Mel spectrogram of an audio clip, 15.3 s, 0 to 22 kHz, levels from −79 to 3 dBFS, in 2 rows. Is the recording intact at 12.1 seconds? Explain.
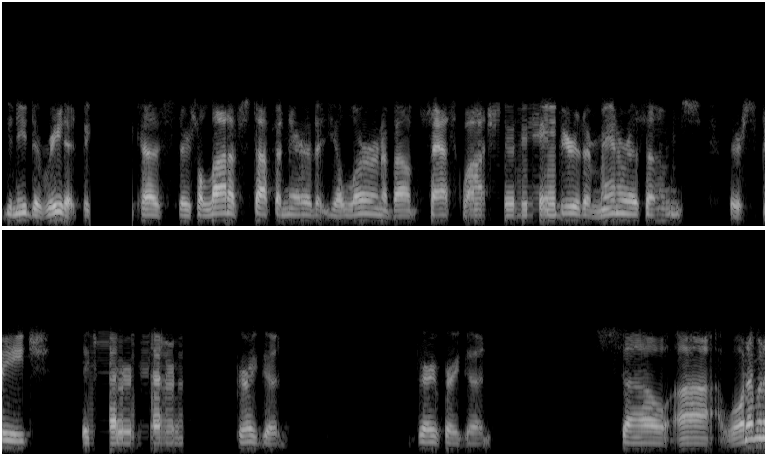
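No. At 12.1 seconds, as throughout the clip, the speech sounds thin, slightly rough and synthetic, with nothing above about 3.4 kHz or below 200 Hz. That is G.729 codec damage: each 10 ms frame is rebuilt from a vocal tract filter, pitch predictor and a few pulses, which fits an 8 kbit/s codec.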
